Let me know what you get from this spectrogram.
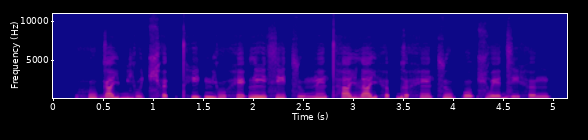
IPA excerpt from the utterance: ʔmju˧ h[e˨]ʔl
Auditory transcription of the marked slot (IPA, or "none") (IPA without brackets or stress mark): e˦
